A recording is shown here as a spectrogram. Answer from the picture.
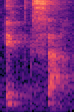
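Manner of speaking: "Yxa" with a rounded front y, lips pursed; Swedish pronunciation. Shown as a demonstration. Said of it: "Here are some practice words".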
